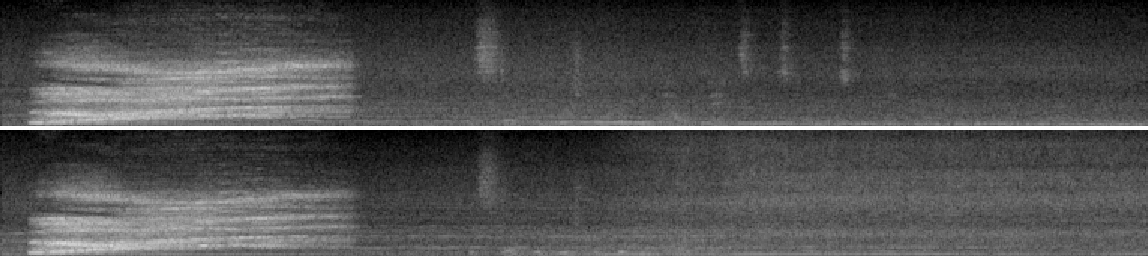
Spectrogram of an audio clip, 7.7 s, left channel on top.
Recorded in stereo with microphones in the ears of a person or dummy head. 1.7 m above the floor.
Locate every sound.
0.2 s a shout: 30° right (ahead or behind), 0.8 m; by 2.4 s 30° left (ahead or behind), 2 m
3.1 s a man speaking: 30° left (ahead or behind), 4 m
